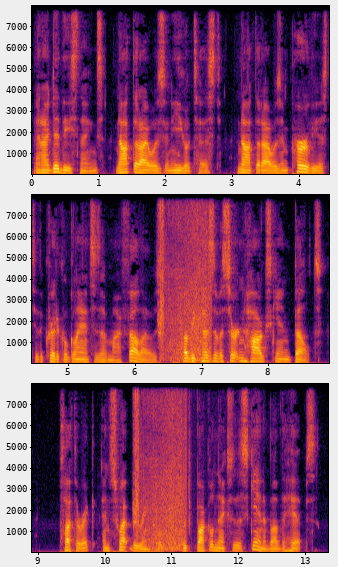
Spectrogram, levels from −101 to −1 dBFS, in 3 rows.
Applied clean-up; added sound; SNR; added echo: none; Fire; 12 dB; none.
